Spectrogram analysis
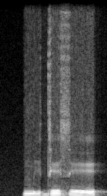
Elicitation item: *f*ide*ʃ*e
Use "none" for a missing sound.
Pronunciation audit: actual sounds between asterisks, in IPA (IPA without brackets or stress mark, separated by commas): m, z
